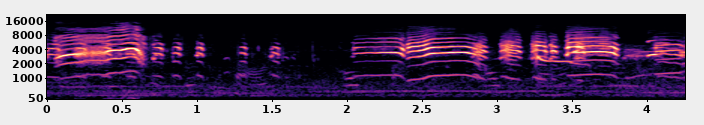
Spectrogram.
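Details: Lure recording of northern lapwings, male and female, calling as a flock to draw migrating birds into night nets in March. Loud nasal, bending wails come in bursts, with short clipped notes between and a brief quiet gap near the middle.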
